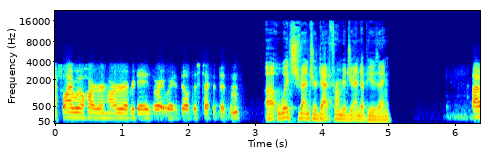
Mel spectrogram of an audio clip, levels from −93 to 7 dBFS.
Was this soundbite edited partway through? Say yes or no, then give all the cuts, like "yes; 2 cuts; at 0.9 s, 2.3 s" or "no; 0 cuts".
no; 0 cuts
